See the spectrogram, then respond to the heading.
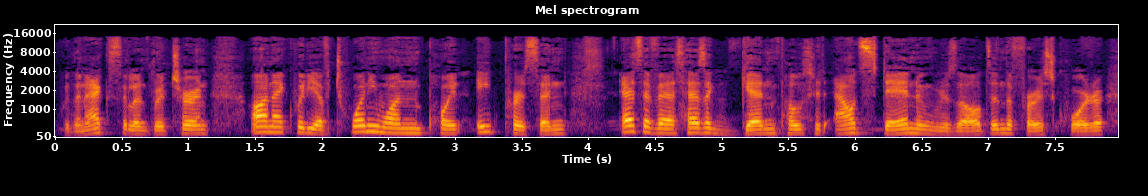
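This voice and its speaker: A man delivering a formal, scripted business presentation in a measured way, as a corporate executive reporting results. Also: on the high side.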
